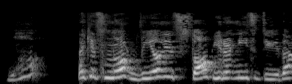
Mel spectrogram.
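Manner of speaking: imitating the husband snapping at her; mock shout. Husband yelling at nanny.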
